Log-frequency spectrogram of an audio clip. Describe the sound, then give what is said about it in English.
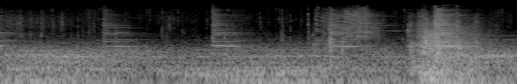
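A door scrapes and rumbles, then shuts with a loud thud near the end, over a steady low background rumble. No one speaks. “I hit him with Fury and I closed the door.”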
